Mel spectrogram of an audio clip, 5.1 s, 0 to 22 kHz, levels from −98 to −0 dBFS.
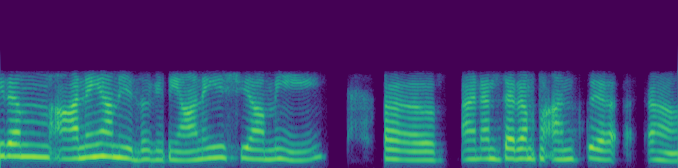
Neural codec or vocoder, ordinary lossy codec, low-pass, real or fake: codec, 24 kHz, 1.2 kbps, DualCodec; Opus, 32 kbps; 3.6 kHz; fake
